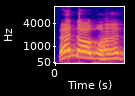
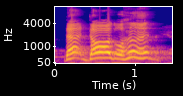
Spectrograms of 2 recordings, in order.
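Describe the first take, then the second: First: High, loud Southern churchgoer call at normal pace. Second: High, loud, slow Southern churchgoer drawl; Southern call-out. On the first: Southern churchgoer agreeing, quicker high loud Southern call. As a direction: toss it off quickly like a Southern amen. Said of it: "you'll hear that one". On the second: Southern churchgoer approving the sermon, slow high Southern call. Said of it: "You go down south". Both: Retold or imitated.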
